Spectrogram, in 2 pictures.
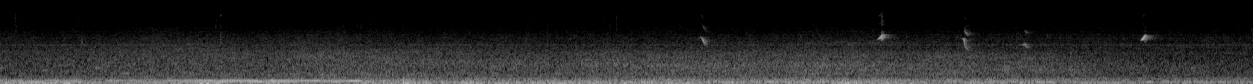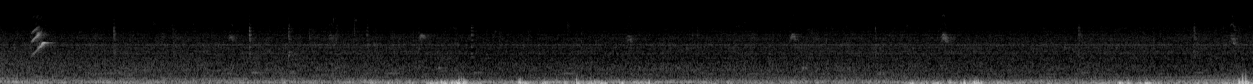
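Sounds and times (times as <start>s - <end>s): steady low rumble: 0.0s - 25.0s
small bird chirping: 7.0s - 7.2s, 8.7s - 9.0s, 11.4s - 11.6s, 12.8s - 13.1s.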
